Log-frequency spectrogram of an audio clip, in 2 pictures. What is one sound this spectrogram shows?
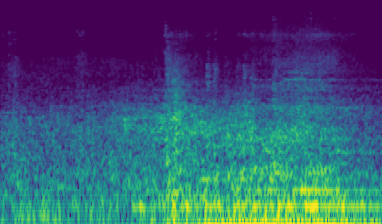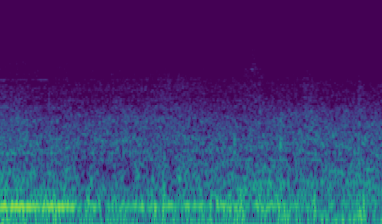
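City traffic hums steadily in the background.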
